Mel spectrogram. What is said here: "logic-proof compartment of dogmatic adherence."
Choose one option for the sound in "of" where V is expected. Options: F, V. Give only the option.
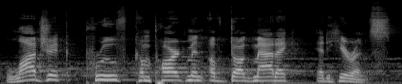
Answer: V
